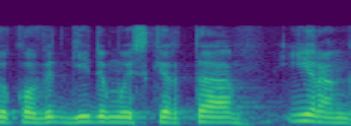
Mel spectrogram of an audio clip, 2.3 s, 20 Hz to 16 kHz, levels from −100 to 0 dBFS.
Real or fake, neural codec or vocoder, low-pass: real; none; 7.2 kHz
